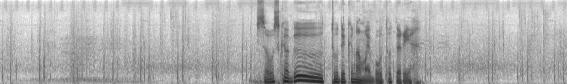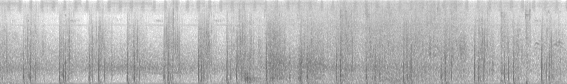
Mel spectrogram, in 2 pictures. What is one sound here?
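Footsteps walk steadily on a paved street.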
